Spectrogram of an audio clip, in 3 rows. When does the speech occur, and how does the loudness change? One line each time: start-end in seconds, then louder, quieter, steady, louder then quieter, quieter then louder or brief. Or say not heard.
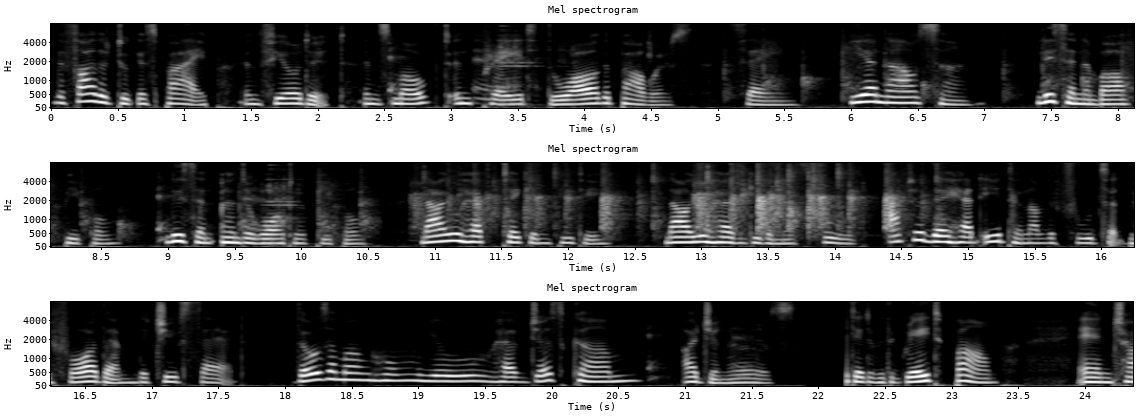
0.0-24.3 steady.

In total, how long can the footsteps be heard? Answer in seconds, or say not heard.
not heard.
